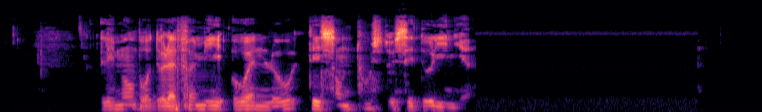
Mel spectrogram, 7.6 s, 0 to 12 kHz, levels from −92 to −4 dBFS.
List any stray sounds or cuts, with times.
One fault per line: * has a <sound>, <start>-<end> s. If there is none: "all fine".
all fine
